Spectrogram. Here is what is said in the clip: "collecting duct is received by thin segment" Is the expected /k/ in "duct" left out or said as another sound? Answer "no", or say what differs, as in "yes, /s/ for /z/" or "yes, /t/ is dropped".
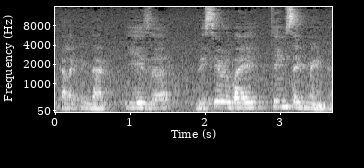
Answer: yes, /k/ is dropped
